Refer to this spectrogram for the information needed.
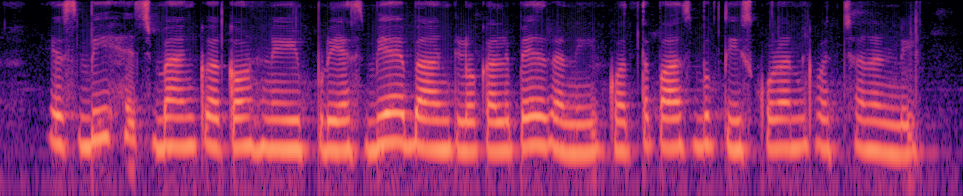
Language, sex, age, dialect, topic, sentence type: Telugu, female, 60-100, Utterandhra, banking, statement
